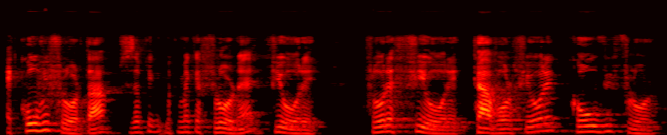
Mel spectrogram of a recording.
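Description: A man teaching Italian vocabulary, saying each word slowly and asking the listener to repeat it, then explaining quickly in between. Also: fairly high pitch, lively intonation, mellow, lo-fi sound. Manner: slow, drawn-out model words, quick asides. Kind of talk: language lesson with drills.

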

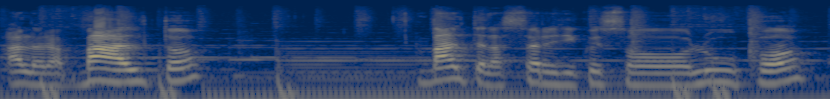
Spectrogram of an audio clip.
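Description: A woman's voice: lowish voice, a little slow, a bit bright. A young adult woman, chatting casually on a live stream in an emphatic, rambling way, repeating words for stress. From Carrara, Italy. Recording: background music behind voice. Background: music.

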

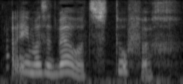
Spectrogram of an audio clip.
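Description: A woman hosting a podcast, telling a fairy tale slowly and softly, often close to a whisper. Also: high voice, lively intonation. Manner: slow, soft storytelling, often near a whisper. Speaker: podcast host and storyteller.

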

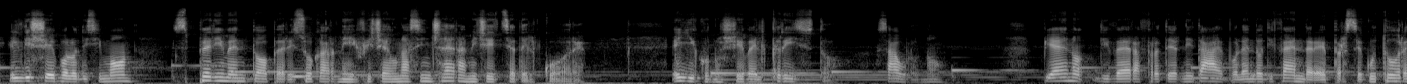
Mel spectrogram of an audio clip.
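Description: A woman narrating an audiobook in a measured, solemn reading. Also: very deep voice, creaky. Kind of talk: scripted narration. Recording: music playing behind. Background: music.

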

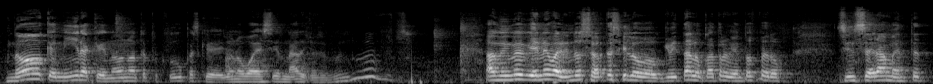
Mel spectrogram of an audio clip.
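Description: A Mexican man recounts a personal story in a casual chat, with wry, dry jokes along the way. His voice sits a little high. The echoey room gives his voice a roomy sound. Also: fairly quick, slight background noise. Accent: Mexican Spanish.

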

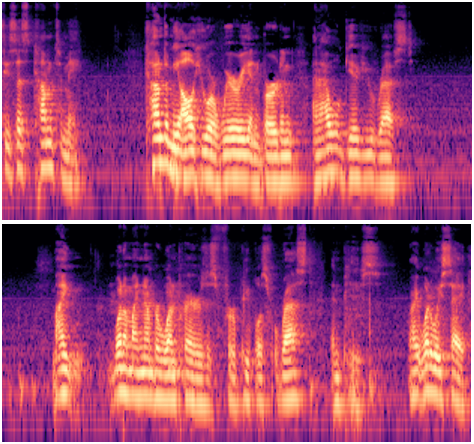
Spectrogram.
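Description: A man preaching a Sunday sermon to a congregation, earnestly quoting scripture and often dropping to a soft, quiet delivery. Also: lowish voice, a little hiss or hum. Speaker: pastor. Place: church service with congregation.

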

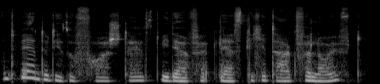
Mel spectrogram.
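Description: A woman guiding a relaxation meditation in a soft, soothing spa-like whisper, breathy and husky. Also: lowish voice, animated, moderate pace. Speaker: relaxation exercise guide.

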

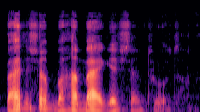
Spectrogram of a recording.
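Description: A man narrating a children's storybook tale in a calm, measured reading. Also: fairly low pitch, breathy edge.

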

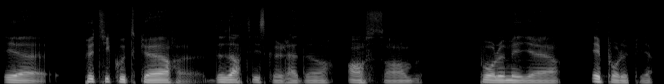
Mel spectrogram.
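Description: A man's voice: sits low, steady tone, unhurried, warm tone. A man in his twenties hosting a blind test in casual chat, teasing and playful, laughing often. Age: 20s. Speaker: radio host running a blind test.

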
